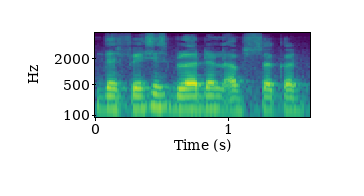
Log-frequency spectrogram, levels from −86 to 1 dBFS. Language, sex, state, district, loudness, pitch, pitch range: English, male, Arunachal Pradesh, Lower Dibang Valley, -17 LUFS, 140 Hz, 130-140 Hz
